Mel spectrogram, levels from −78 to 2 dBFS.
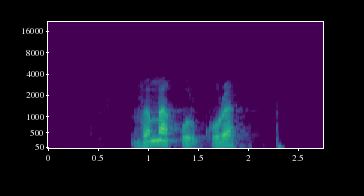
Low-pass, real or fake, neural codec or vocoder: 3.6 kHz; real; none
